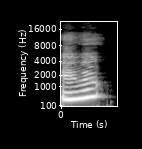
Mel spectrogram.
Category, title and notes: Speech > Solo speech
Other - UwU 2
Cute, dialogue, FR-AV2, Human, Kawaii, Male, Man, Mid-20s, Neumann, NPC, oneshot, singletake, Single-take, talk, Tascam, U67, UwU, Video-game, Vocal, Voice-acting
